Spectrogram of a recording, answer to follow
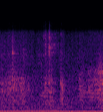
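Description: A few faint light clicks and taps, scattered rather than regular, over a steady low room hum, as items are put away during classroom clean-up.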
